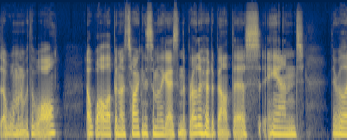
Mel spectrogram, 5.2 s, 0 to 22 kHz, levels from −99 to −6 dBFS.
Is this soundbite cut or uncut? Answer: cut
